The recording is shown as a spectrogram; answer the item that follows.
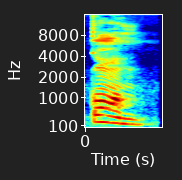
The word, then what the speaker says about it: comb: Comb. B is silent.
